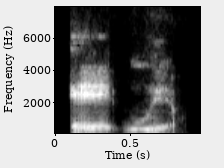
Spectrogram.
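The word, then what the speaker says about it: ευ: 얘는 에우예요. 에우, 에우. 하나로 발음을 해야 됩니다.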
